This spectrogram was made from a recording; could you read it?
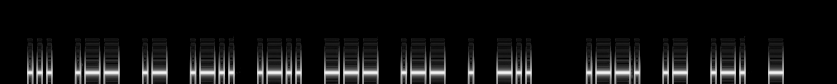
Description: Morse code, heard as a keyed tone, about 25 wpm, spaced as for 20 wpm, 550 Hz. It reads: SWALLOWED PART
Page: News headlines in Morse code at 20 wpm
